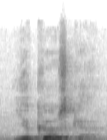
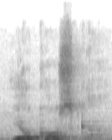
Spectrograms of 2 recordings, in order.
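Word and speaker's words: Yokosuka: they say oh yeah I I stay in yakusa I'm up in yakusa yakusa would be spelled y a k u s u k a but it's not it's y o k o h yosa yosa see so that's yeah the fun the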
